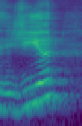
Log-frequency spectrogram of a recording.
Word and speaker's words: year: So because it is pronounced as ईयर, सो वाई की sound आ रही है, तो वाई की है, वाई इज़ a consonant, therefore इत्थे क्या आऊगा?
